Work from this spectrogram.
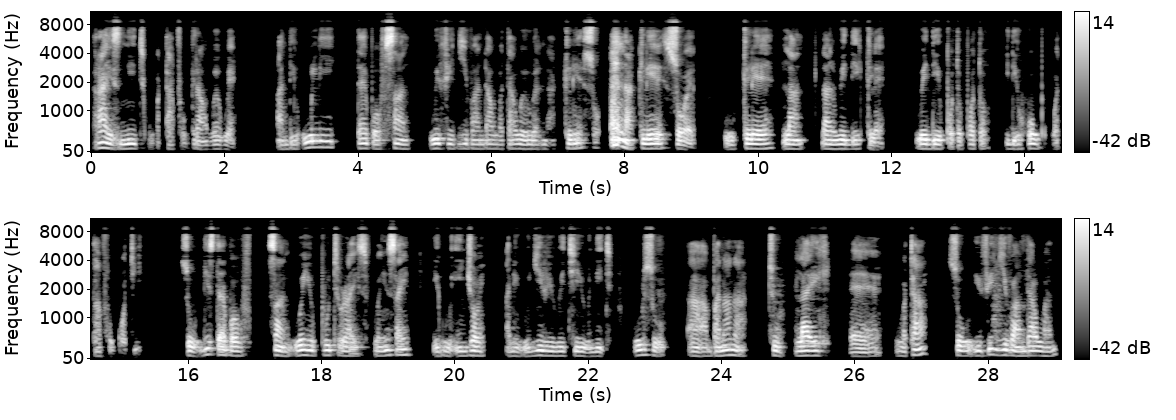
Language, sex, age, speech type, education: Nigerian Pidgin, male, 30-45, spontaneous, tertiary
